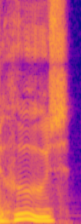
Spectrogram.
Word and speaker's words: whose: to some people and whose is pronounced the same as the contraction of who is like our sentence here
